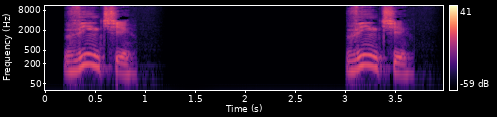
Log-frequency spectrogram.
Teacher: The letter combination T-E is pronounced chi, similar to the beginning of the word chin.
